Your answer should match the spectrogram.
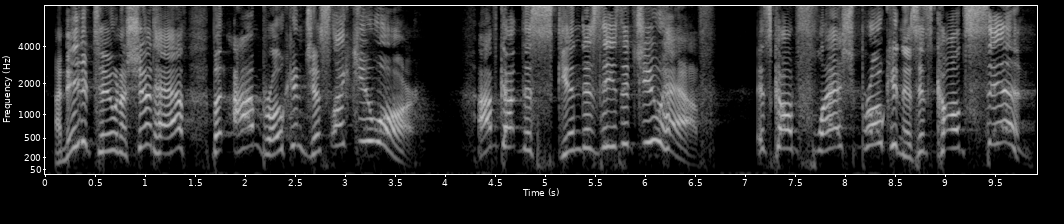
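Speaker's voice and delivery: high, ringing pulpit confession; fervent preacher owning up to the congregation; impassioned preaching. Real, not acted. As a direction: preach it high and forceful, phrase by phrase. Preacher's confession at full force.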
